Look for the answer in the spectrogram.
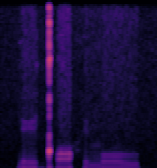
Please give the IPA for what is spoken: ɾ e˨˦ ǃʼ ɔ˧ h ɪ˨ ŋ oː˦˨ u̯

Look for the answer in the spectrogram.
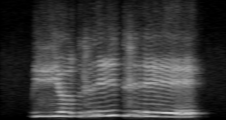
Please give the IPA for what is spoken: vʲ ɔ d r i d r e

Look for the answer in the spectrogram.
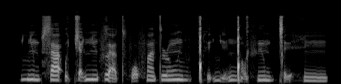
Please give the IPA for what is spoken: ʎ ẽ b s a ʔ ɔ̰ c a̰ ɲ ĩ f l a̰ t f ɔ̰ f ã t ɹ ũ ʎ u ǃʰ ḛ ʎ ḛ ŋ͡ǃ ɔ̰ fʲ ũ b ǀ ḛ h ĩ

